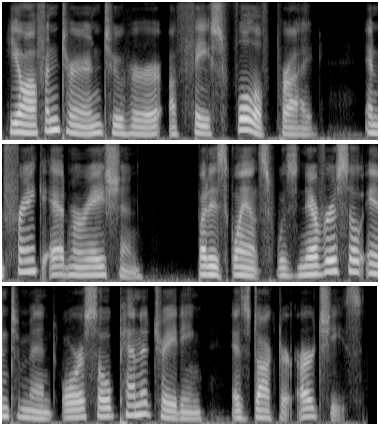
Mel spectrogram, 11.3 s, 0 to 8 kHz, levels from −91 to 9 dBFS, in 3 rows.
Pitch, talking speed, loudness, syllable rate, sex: 170 Hz, 140 wpm, -18 LUFS, 4.2 syllables/s, female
